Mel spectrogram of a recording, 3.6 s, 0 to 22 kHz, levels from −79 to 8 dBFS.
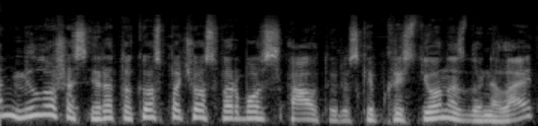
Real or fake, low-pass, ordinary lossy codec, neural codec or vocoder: real; 14.4 kHz; AAC, 64 kbps; none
